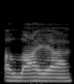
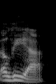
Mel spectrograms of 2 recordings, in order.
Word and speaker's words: Aliya: He kept saying Alaya. And I'd be like, it's Aliya, you know?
